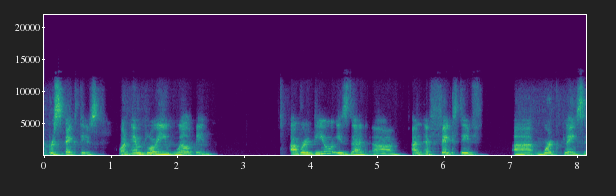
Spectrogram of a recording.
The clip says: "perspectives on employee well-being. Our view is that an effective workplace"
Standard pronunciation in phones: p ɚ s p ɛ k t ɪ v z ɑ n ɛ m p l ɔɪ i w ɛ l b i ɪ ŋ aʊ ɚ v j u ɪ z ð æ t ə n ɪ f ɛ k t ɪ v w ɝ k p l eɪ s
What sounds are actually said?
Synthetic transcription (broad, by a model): p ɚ s p ɛ k t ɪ v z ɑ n ɛ m p l ɔɪ i w ɛ l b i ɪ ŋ aʊ ɚ v j u ɪ z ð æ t ə n ɪ f ɛ k t ɪ v w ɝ k p l eɪ s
